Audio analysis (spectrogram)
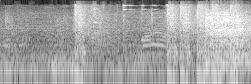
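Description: Gunfire in the video game Metro Last Light, several loud sharp shots in quick succession with game sound effects between them, close and punchy.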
